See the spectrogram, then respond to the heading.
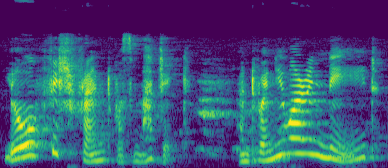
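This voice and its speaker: A woman voicing a gentle, helpful old man in a folk tale, giving measured instruction. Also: mid-range voice, very animated, lo-fi sound. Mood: gentle, reassuring.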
